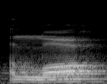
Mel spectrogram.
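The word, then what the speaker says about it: الله: അലല്ലാഹ്, അല്ലാഹ് എന്ന ശബ്ദത്തിൽ ലാമാണ് ഉച്ചരിക്കുന്നത് എന്നത് പ്രത്യേകം ശ്രദ്ധിക്കേണ്ടതാണ്. ഒരു കാരണവശാലും നാവിൻ്റെ മുൻവശവും പല്ലും ചേർത്തുകൊണ്ട് ഉച്ചരിക്കരുത്. അങ്ങനെ തെറ്റായി പലരും ഉച്ചരിക്കാറുണ്ട്. ലാം അവിടെ നിന്നല്ലല്ലോ ഉച്ചരിക്കുക. ലാമിൻ്റെ മഖ്റജിൽ നിന്ന് തന്നെ ഇസ്മുൽ ജലാലയുടെ ഉച്ചാരണവും വരണം. അഥവാ ലാമിന് തഫ്ഖീം വരുന്നു എന്ന വ്യത്യാസം മാത്രമേ ഉള്ളൂ. അലല്ലാഹ് എന്ന് ലാമിൻ്റെ മഖ്റജിൽ നിന്ന് തന്നെ ഉച്ചരിക്കുക. അലല്ലാഹ്.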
